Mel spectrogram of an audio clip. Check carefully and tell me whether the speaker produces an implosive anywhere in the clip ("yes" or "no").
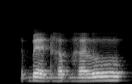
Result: yes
